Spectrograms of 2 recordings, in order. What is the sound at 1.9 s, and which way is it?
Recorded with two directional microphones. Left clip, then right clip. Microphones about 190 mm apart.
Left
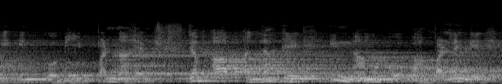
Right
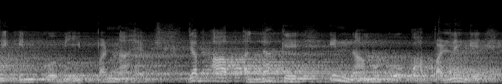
Speech, 35° right (ahead or behind).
